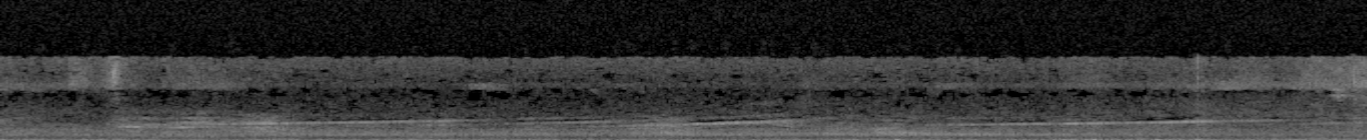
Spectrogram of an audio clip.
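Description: A bird calling faintly: a run of about five thin whistles, each rising slightly in pitch and lasting about a second, over a low wind rumble.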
